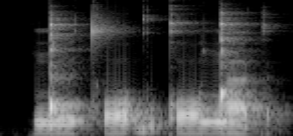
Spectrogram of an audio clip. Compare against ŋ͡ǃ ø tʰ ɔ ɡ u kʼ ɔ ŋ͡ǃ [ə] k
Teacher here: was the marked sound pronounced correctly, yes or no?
no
